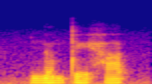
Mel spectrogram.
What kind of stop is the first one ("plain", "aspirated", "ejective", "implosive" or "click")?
plain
